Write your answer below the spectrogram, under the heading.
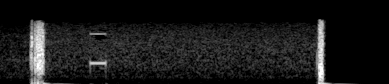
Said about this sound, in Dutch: Oeh, ik hoor een station heel diep in de ruis.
